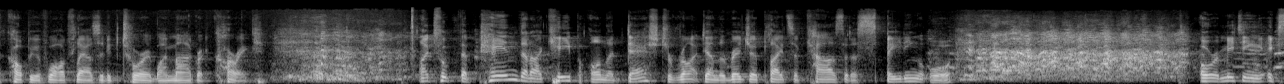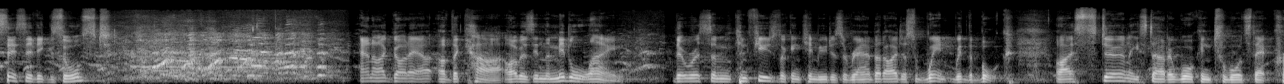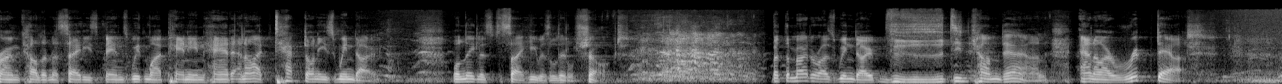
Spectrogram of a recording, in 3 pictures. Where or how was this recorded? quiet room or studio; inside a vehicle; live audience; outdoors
live audience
